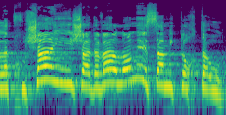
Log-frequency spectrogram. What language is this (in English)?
Hebrew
